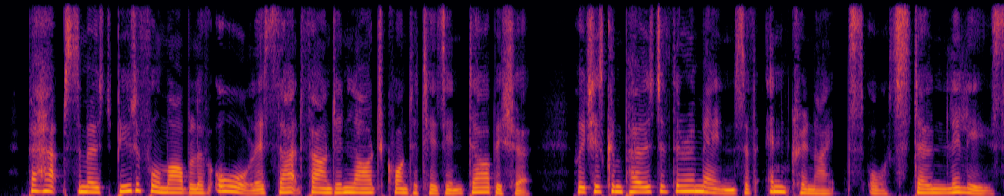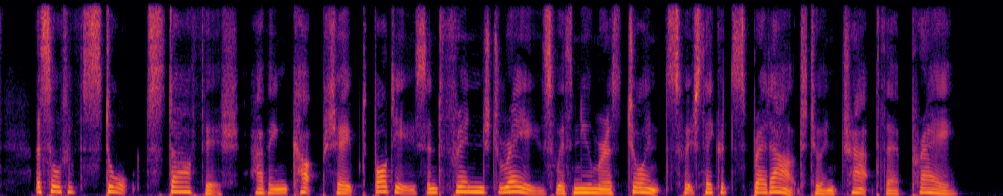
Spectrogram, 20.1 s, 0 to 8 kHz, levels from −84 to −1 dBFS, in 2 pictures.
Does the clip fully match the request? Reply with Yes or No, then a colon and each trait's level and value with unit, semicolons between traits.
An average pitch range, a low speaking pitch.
No: average, 4.8 semitones; medium, 170 Hz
